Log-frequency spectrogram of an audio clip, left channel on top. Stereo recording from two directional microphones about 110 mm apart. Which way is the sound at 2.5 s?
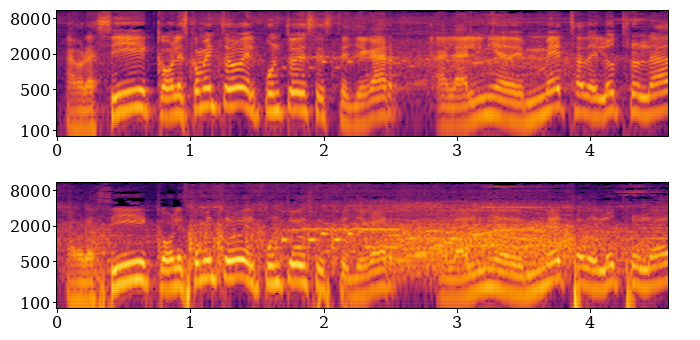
40° right (ahead or behind).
